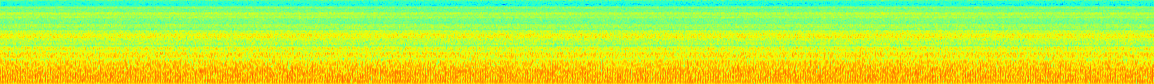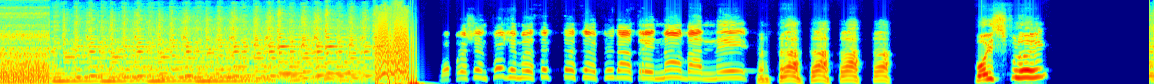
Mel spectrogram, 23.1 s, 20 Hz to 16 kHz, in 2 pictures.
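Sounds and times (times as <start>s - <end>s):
propeller aircraft engine droning: 0.0s - 14.2s
fiddle music: 12.0s - 15.8s.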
